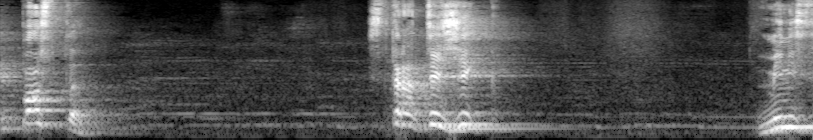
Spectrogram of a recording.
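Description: A young man speaks close to a microphone, calmly and in short bursts with pauses.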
